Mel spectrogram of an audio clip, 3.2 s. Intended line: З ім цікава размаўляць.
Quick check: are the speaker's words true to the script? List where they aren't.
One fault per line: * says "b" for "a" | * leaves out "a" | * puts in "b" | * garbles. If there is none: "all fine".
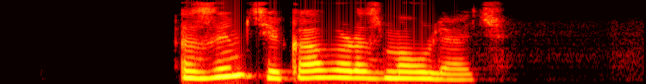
all fine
